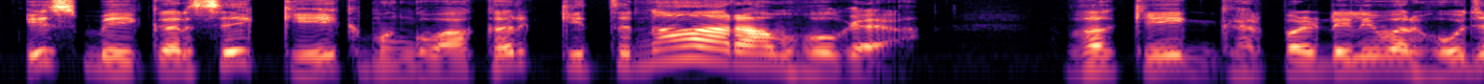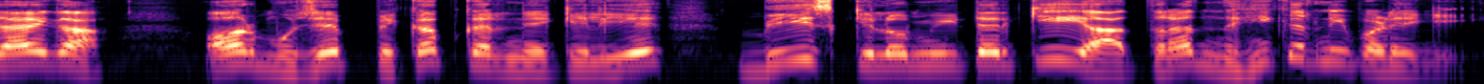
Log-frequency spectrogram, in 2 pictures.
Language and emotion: Hindi, happy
